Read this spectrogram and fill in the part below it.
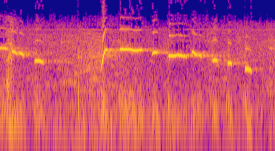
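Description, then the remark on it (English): A person whistles a movie theme, a bright, march-like tune with a quick upward swoop partway through, each note clear, while low background murmur sits underneath. “He did one of the most memorable whistles ever in The Great Escape.”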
